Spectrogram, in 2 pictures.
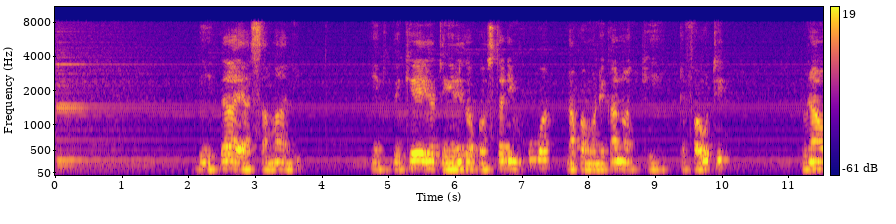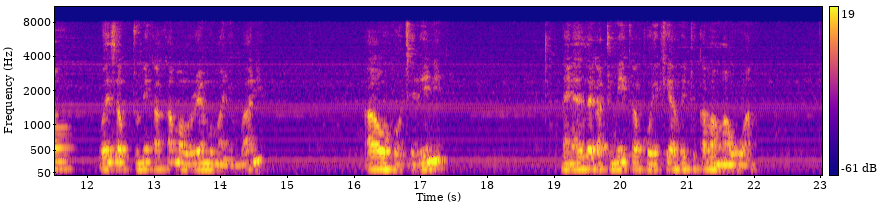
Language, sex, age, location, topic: Swahili, male, 18-24, Dar es Salaam, finance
